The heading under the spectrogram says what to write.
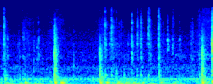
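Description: Irregular bursts of computer keyboard typing as an IFERROR formula is typed into a spreadsheet cell, crisp clicky keystrokes tapped at an uneven pace, moderately quiet, with no one speaking.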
